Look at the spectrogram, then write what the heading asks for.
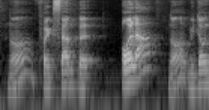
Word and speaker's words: hola: silent no for example hola no we don't say hola we say Ola so always the H is silent the I it's like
